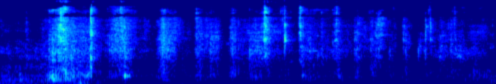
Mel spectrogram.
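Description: Faint crunching of Flamin' Hot Cheetos being chewed: soft, scattered crackles, a little louder about a second in.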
